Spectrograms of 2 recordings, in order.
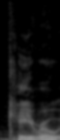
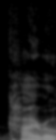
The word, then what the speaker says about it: Cairo: very bottom tip of Illinois called um it's pronounced Koo Illinois but for poetic purposes for poetic purposes I uh I decided to pronounce it Cairo because it rhymes with maybe my favorite part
